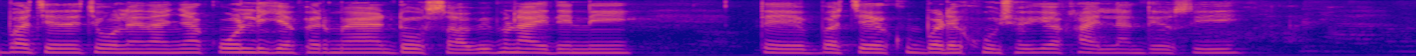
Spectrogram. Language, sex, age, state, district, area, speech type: Dogri, female, 45-60, Jammu and Kashmir, Samba, rural, spontaneous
